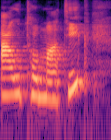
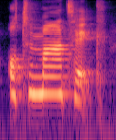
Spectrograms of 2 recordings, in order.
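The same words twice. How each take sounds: First: The first vowel sounds like 'ow'. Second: The first vowel sounds like 'or'. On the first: The speaker calls it wrong. "right away we want to say automatic" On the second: The speaker calls it right. "in English we say automatic"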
